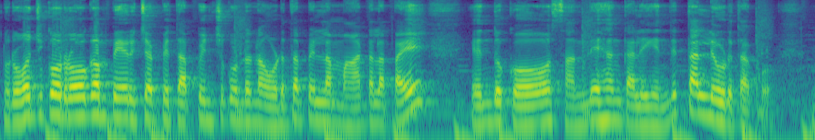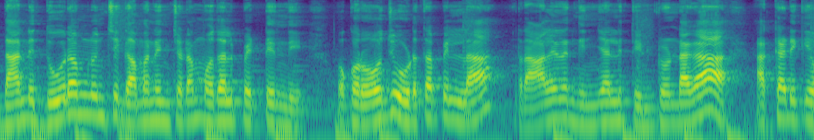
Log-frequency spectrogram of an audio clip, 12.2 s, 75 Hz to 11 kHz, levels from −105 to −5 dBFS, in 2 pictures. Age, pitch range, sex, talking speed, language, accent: 30-49, 140-170 Hz, male, 115 wpm, Telugu, native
